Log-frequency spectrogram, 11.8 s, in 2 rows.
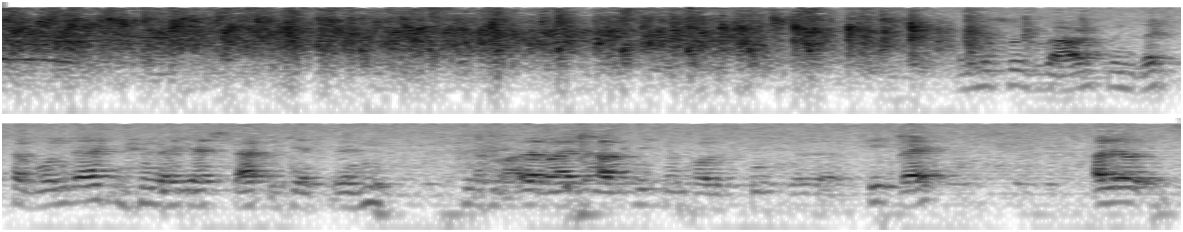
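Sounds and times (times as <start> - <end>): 
audience applause: 0.0 - 5.2
speech: 5.0 - 11.7.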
